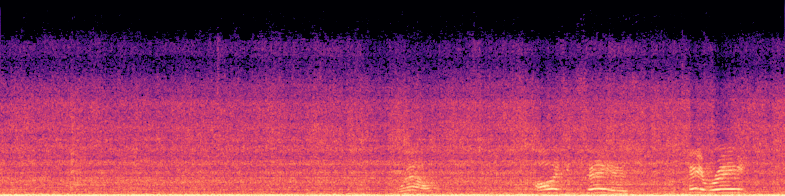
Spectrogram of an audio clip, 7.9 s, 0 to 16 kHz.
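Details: Freshly built SBC 350 Chevrolet V8 on its first test run, not yet warmed up: steady, even low rumble at idle with no knocks or misses and good throttle response; normal idle.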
